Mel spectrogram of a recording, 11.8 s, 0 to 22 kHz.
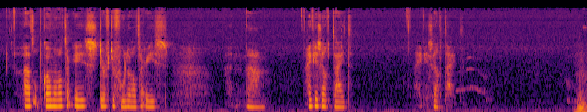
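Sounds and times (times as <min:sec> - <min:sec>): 
speech: 0:00.5 - 0:03.4, 0:04.9 - 0:05.4, 0:06.2 - 0:07.1, 0:08.6 - 0:09.1
pet cat meowing: 0:09.1 - 0:09.9
thump: 0:11.4 - 0:11.7.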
